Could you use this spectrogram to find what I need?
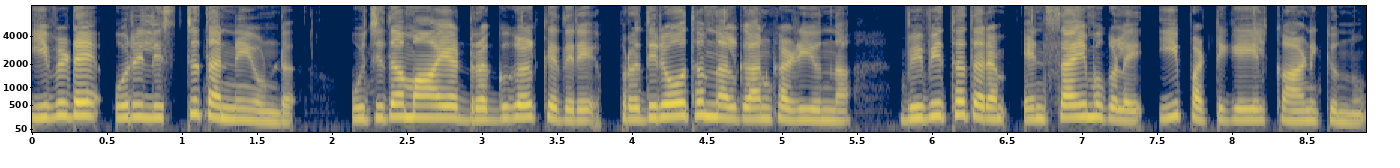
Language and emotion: Malayalam, neutral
